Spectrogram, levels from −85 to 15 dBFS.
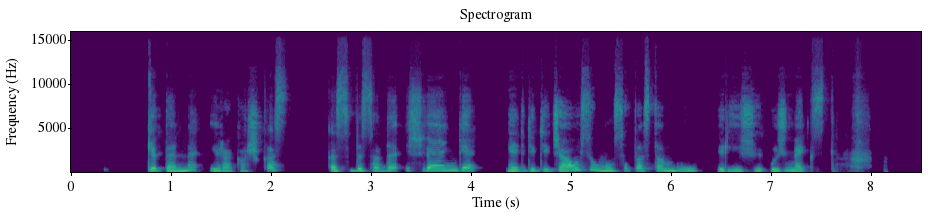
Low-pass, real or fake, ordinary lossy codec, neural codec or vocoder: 14.4 kHz; fake; Opus, 32 kbps; codec, 32 kHz, 1.9 kbps, SNAC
